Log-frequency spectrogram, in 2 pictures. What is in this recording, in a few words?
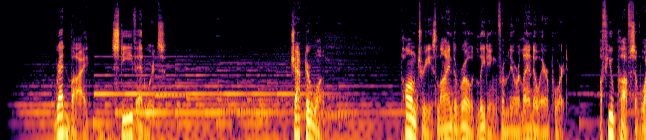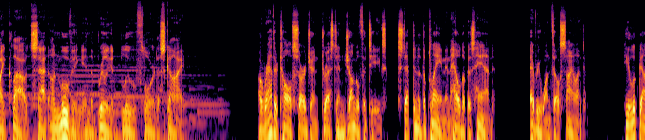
Audiobook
